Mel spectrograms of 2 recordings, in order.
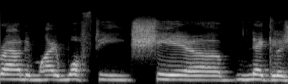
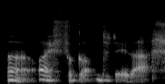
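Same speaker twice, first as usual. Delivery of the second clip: much softer, sheepish admission; sheepish aside; 4 semitones lower, 13 dB quieter than usual. Retold or imitated. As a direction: drop to a near-murmur, caught out. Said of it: "And I was like".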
